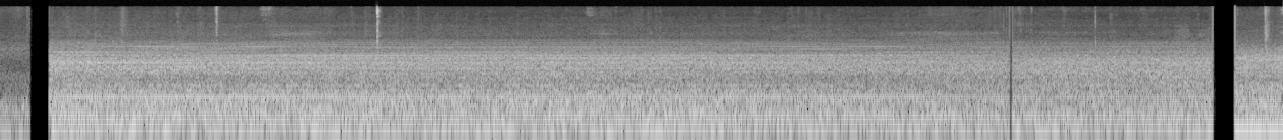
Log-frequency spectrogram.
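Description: Steady loud cabin roar of an airplane in flight, a constant broadband drone with a faint low hum, unbroken except for two brief cuts.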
